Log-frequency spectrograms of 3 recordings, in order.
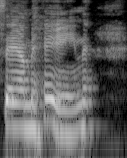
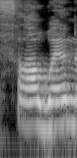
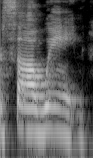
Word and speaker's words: Samhain: an american form of the gaelic which should be said as saw when or saw wien and that happens on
